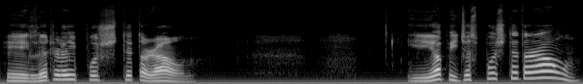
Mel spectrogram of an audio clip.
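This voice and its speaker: A young man from the Philippines with a Filipino accent, giving live play-by-play commentary on a card game stream, excitedly asking rhetorical questions and chatting with viewers. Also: sits high, slow pace.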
